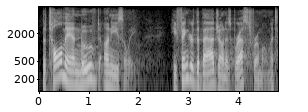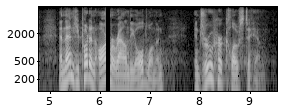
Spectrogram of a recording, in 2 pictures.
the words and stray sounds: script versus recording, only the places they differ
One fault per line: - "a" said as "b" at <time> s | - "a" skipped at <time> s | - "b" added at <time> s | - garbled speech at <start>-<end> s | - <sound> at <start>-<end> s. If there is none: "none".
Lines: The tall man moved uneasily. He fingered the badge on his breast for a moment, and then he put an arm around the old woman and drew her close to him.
- dropout at 6.1-6.2 s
